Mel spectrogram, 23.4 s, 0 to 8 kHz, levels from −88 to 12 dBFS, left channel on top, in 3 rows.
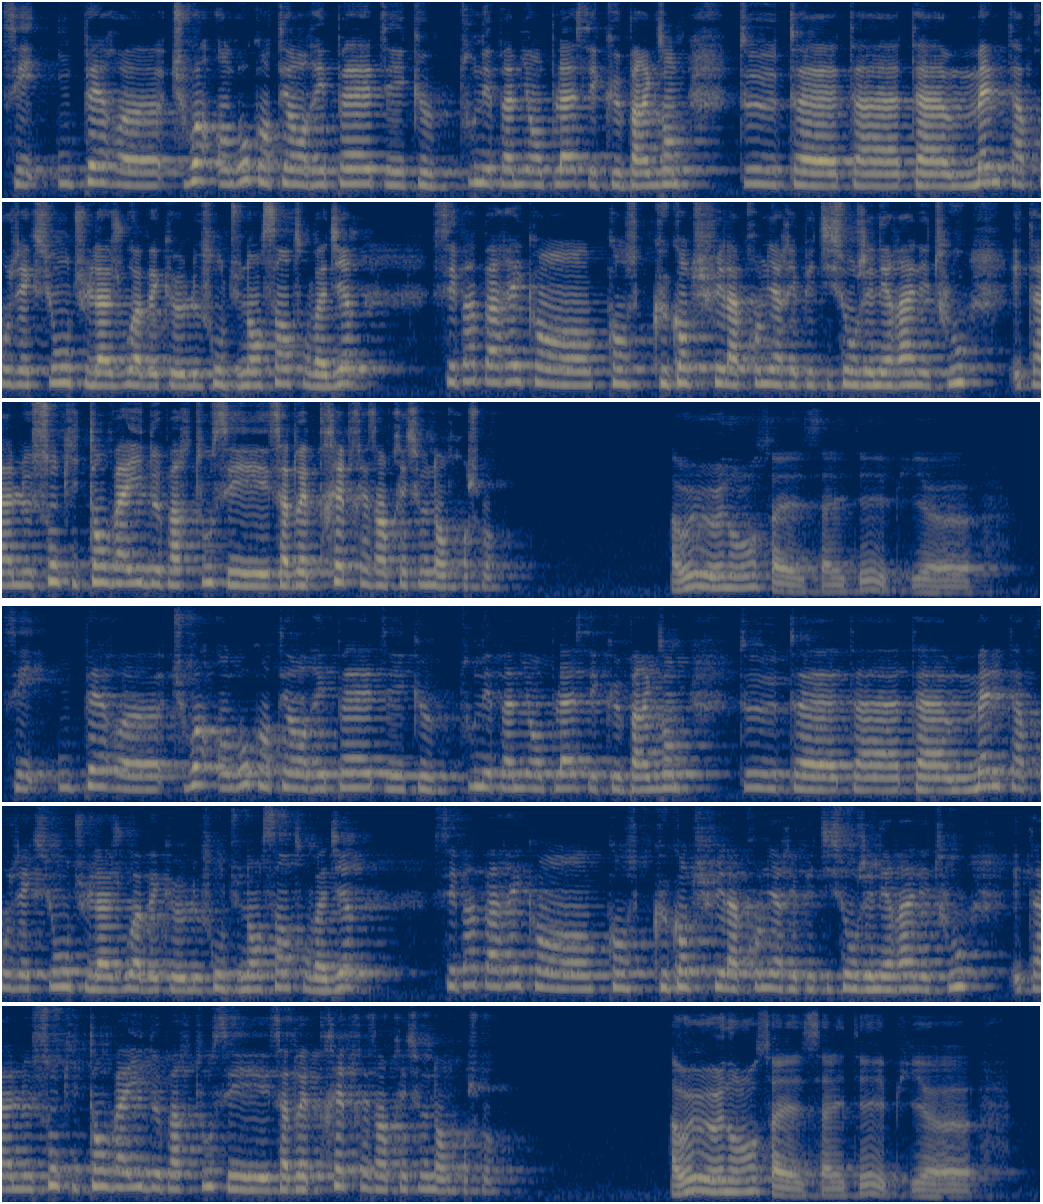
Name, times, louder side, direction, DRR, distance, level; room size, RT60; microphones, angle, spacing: voice 1, 0.0-10.6 11.0-19.3, left 3 dB, 65° left, 8 dB, 2.6 m, -31 dB
voice 2, 20.6-23.1, right 2 dB, 60° right, 11 dB, 1.7 m, -34 dB
26.0 x 22.5 x 7.7 m, 0.67 s
head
